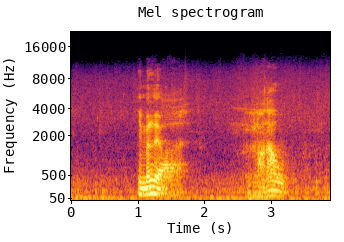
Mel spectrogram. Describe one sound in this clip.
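A young man speaks with surprise, close by.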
